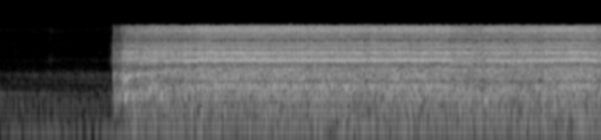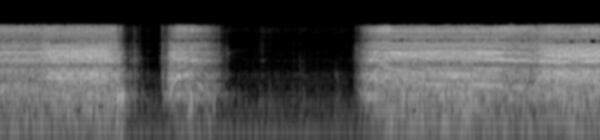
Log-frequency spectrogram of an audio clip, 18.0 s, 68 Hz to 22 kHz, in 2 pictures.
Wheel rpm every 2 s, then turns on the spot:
10, 130, 160, 160, 160, 90, 10, 100, 160.
10-12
